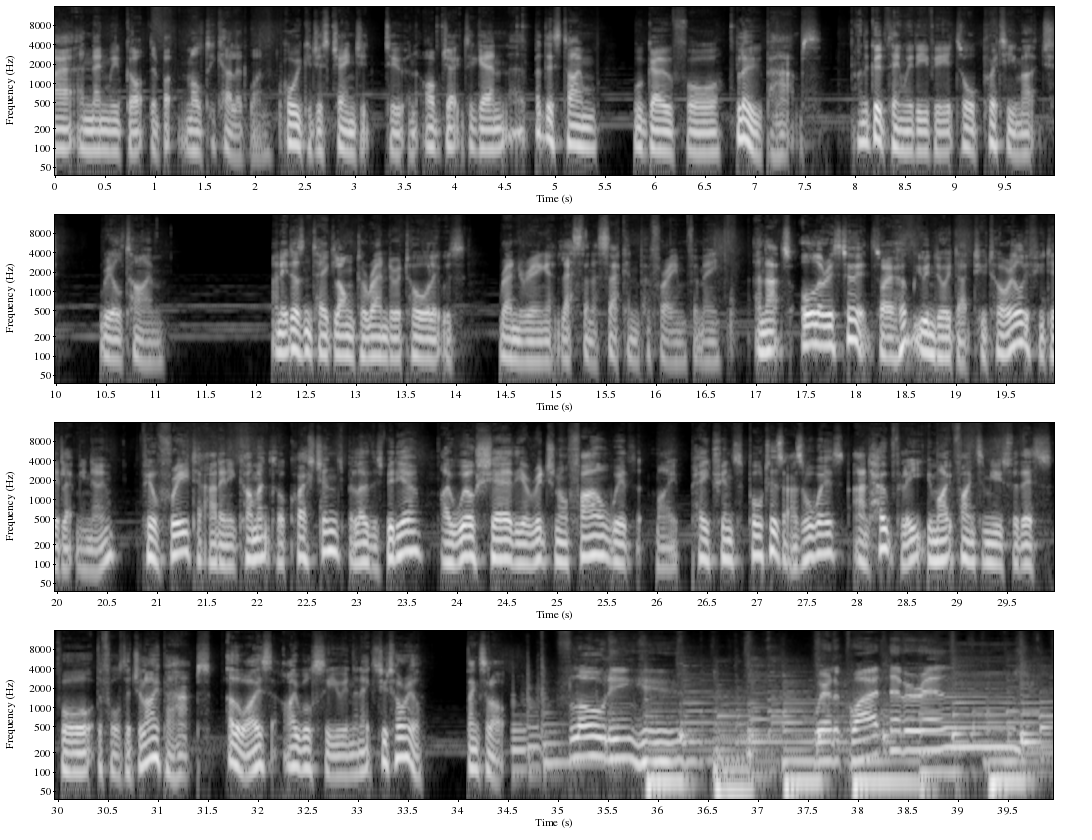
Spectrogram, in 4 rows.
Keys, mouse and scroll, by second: 2.2 click, 2.7 click, 16.8 click, 18.1 space.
